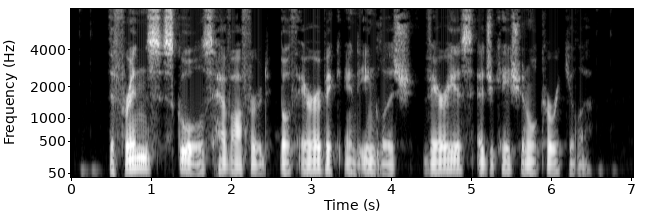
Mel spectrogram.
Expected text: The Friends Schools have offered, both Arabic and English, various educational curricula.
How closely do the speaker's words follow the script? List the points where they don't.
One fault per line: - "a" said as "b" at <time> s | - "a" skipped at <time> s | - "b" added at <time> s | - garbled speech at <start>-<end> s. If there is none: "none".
none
